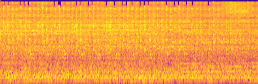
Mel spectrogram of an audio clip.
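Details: Petrol car engine idling steadily with a strong hiss and little low rumble after a no-start fixed by tapping the starter; owner suspects the carbon brush or a stuck solenoid.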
